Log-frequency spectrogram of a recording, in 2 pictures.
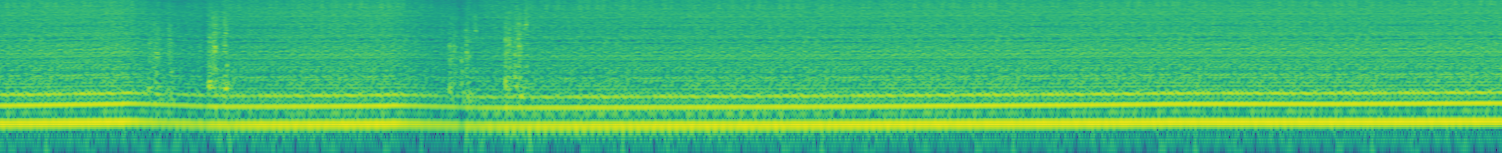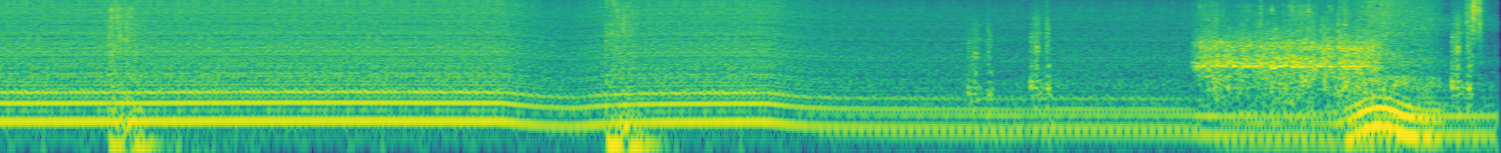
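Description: A car engine drones steadily, rising and dropping in pitch as it shifts gears.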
